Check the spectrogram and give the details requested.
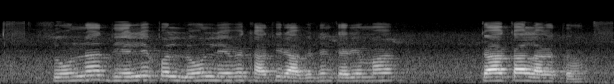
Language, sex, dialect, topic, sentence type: Bhojpuri, male, Southern / Standard, banking, question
